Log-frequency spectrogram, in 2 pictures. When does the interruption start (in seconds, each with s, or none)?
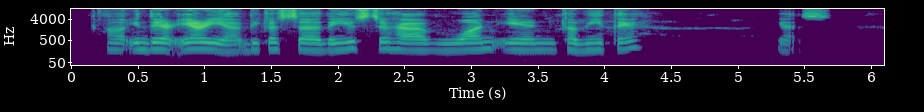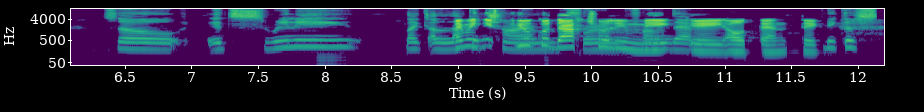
9.0 s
